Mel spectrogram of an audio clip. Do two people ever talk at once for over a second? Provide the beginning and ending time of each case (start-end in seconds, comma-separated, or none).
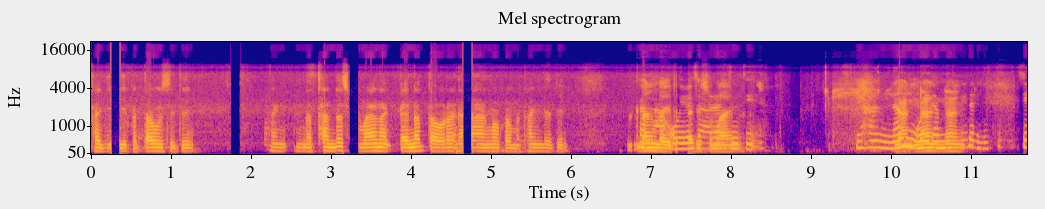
6.8-8.1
